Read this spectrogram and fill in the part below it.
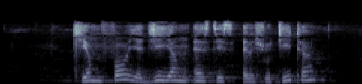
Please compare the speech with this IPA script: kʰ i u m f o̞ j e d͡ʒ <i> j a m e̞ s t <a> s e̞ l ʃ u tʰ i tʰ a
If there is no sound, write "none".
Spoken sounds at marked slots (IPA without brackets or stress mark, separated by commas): i, i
